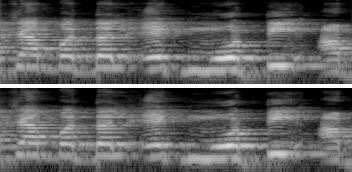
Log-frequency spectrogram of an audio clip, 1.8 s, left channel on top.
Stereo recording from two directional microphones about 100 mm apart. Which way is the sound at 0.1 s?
25° left (ahead or behind).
